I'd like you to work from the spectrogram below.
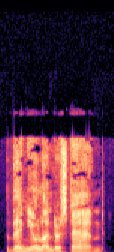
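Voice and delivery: high, urgent talking skull. Acted. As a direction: press it like a worried skull. Skull Mira speaks.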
